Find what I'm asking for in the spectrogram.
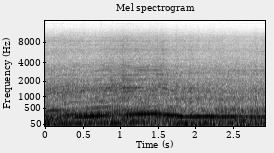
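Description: A Yamaha MT-03 motorcycle engine revs hard and loud, its pitch climbing steadily, dipping briefly, then holding high near the mic over continuous road noise.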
